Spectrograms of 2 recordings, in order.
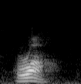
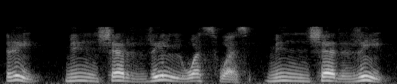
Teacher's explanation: Sometimes it will be pronounced very clearly, and sometimes the same letter will be pronounced with tafkhim, very heavy and deep, such as the ra with fatha, for instance, and sometimes the same letter will be pronounced with tarqiq, very soft and thin, such as if we pronounce the ra with kasra.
